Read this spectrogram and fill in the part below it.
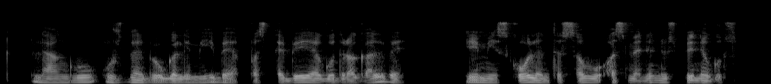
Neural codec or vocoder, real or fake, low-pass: none; real; 7.2 kHz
